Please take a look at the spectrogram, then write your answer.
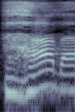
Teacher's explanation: ہاں کو حلق کے نچلے والے حصے سے ادا کرنا ہے · با کے آگے الف، اس کے اوپر بڑی مد ہے تو ہم نے اس کو لمبا کرنا ہے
